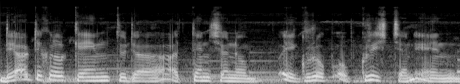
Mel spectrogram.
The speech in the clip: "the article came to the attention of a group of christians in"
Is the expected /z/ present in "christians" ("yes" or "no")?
no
